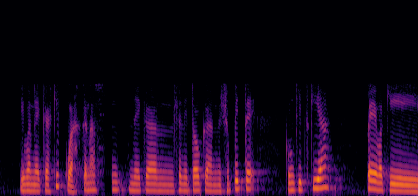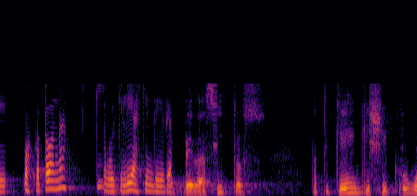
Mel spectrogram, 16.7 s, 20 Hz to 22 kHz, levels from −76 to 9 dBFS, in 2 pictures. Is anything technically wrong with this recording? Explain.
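Yes, there are three separate problems.

The whole clip runs through the iLBC codec, and the damage is plainly audible. The sound fits iLBC's 15.2 kbps mode with 20 ms frames. The codec throws away everything above 4 kHz, so the speech is muffled and narrowband. Each frame's excitation is coded on its own, which gives the voice a slightly rough, synthetic edge throughout. That's just what this codec sounds like at this setting.

There are also lost iLBC frames at five points: 1.92 to 2.26 s, 8.36 to 8.49 s, 10.32 to 10.46 s, 12.64 to 12.72 s, and 16.36 to 16.50 s, just before "pero neli". The first is the worst, with about 280 ms missing and the longest run around 300 ms. The others are between 60 and 120 ms. In each gap the decoder repeats the last pitch cycle mixed with noise, so you hear a held, buzzy vowel that fades during the long first gap. Because iLBC frames stand alone, the voice snaps back straight afterwards.

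From 11.77 s to the end, the section is at the wrong speed. It plays at 0.51 times normal speed, so everything comes out slow and about ten semitones lower, deep and dragging. Speed and pitch drop together the instant it starts, which points to the likely cause: a player or editor using the wrong clock for that stretch, roughly halving the playback rate.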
